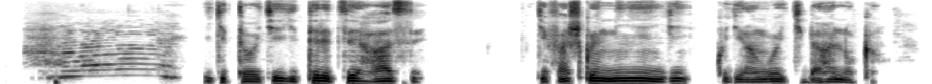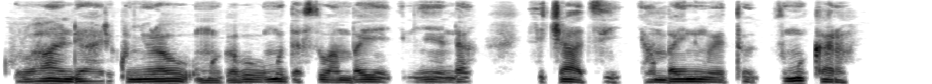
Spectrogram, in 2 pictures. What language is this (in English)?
Kinyarwanda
